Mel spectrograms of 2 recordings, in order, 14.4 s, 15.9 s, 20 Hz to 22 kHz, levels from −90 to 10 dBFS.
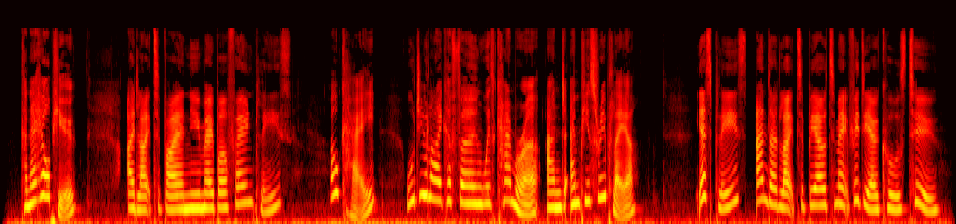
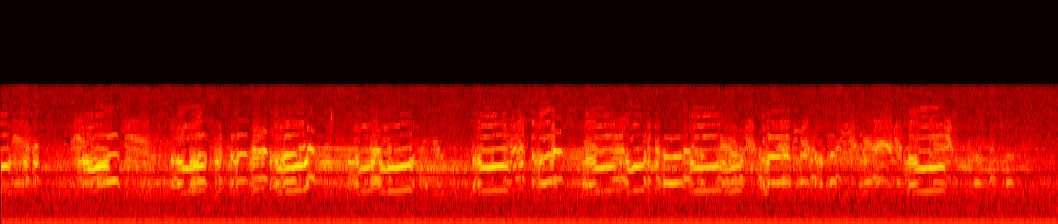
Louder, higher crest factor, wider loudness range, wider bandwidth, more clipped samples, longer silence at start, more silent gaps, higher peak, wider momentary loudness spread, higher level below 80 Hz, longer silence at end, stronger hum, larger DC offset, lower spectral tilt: first, -24 LUFS vs -27 LUFS; about the same, 16 dB vs 16 dB; about the same, 4 LU vs 4 LU; first, 13.5 kHz vs 5.4 kHz; neither; about the same, 0.1 s vs 0 s; neither; about the same, -10 dBFS vs -12 dBFS; about the same, 10 LU vs 12 LU; first, -42 dBFS vs -52 dBFS; first, 0.25 s vs 0 s; neither; first, 0.3% vs under 0.1%; first, -5.5 dB/octave vs -3.5 dB/octave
